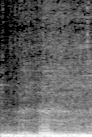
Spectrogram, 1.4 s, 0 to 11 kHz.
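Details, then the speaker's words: Yamaha Mio i 125 scooter after repair, pulling away: low, even hum with no rattles or ticking; now so quiet that almost only the injector is heard, very smooth and more aggressive. "Tahimik na yan, boy. Halos ang naririnig na lang yung injector na lang ang naririnig yan, oh. Smooth. Smooth na smooth."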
